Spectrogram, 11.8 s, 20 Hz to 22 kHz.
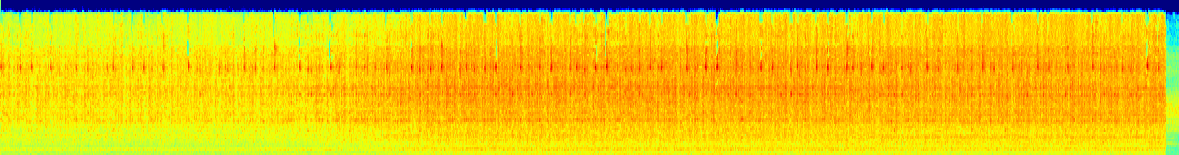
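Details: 1990 Mercedes 560SEC V8 being diagnosed for hesitation, likely still on old, badly fouled spark plugs before replacement: an uneven, lumpy idle that rises then drops off. Rough idle with hesitation, cause suspected, not confirmed.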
